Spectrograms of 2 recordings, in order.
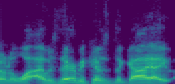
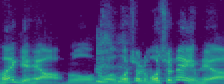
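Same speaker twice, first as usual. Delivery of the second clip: put-on, exaggerated Southern drawl. Retelling what a man said to him, in a Foghorn Leghorn accent. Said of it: "the Foghorn Leghorn accent".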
